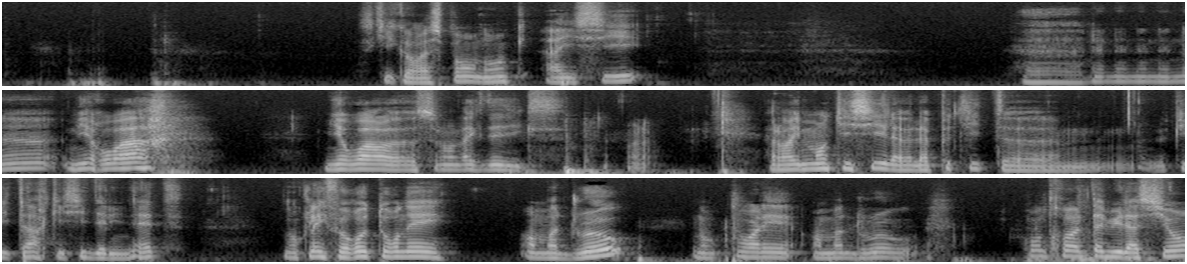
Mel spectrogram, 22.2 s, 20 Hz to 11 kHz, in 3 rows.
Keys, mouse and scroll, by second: 0.6 shift+middle click, 1.6-3.2 drag, 4.0 click, 10.9 Escape, 17.4 click, 21.6 ctrl+Tab.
